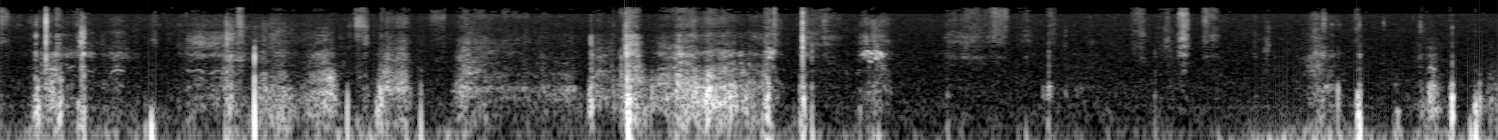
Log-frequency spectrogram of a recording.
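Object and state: Plastic gel jar, nail tapping and scratching.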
